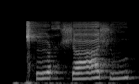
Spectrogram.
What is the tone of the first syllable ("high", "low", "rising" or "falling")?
rising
